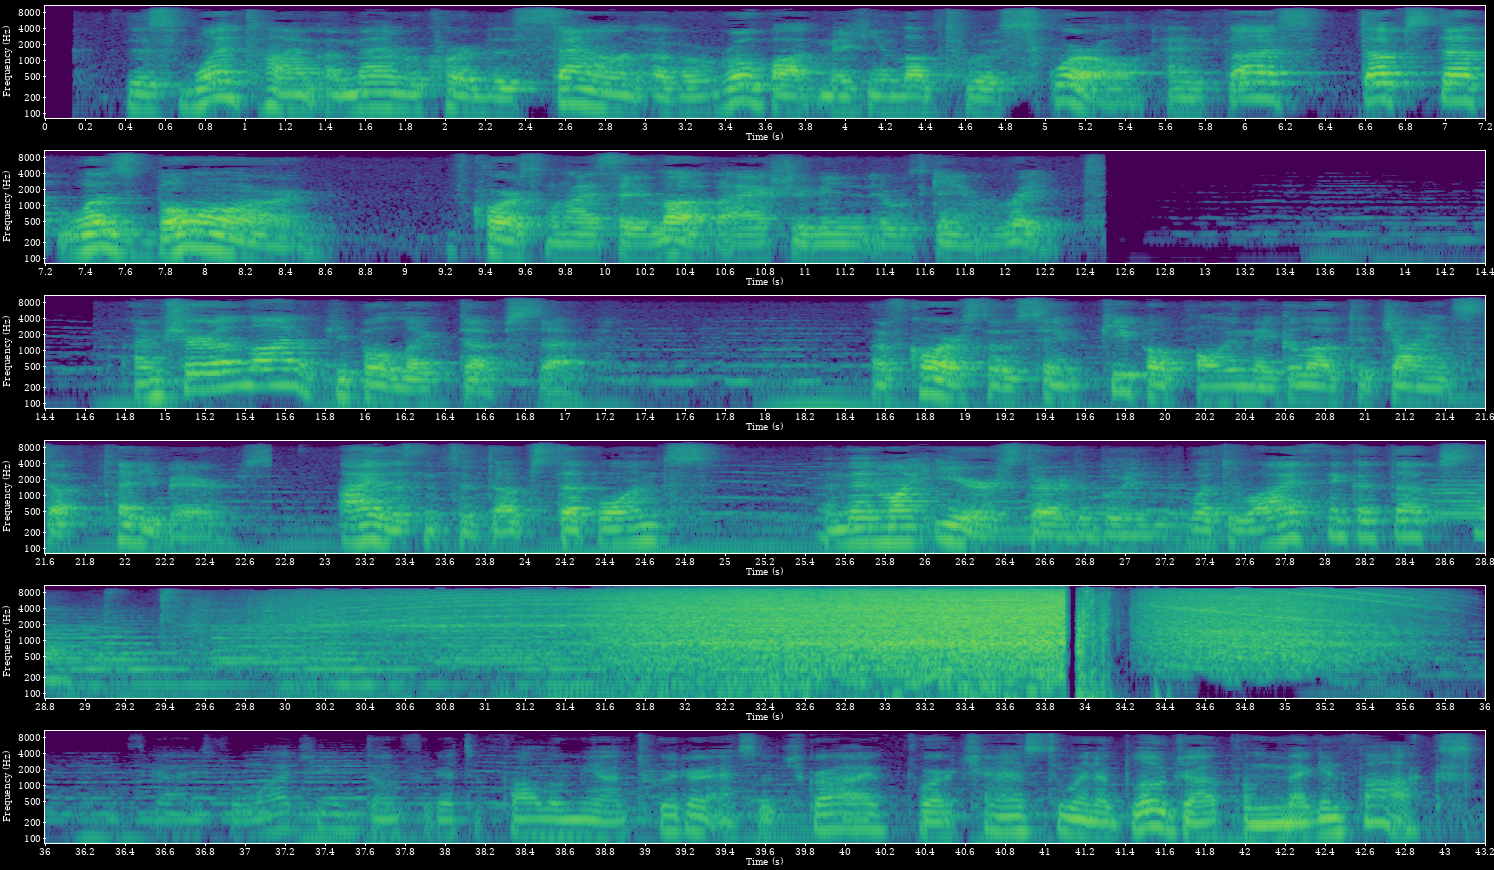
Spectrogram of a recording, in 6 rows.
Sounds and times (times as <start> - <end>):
Speech: 0.4 - 8.6, 9.2 - 12.6, 14.8 - 17.2, 18.6 - 29.2, 36.4 - 43.2
Music: 9.9 - 32.2, 35.8 - 43.2.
